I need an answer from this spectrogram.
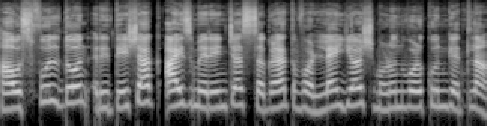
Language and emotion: Goan Konkani, neutral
